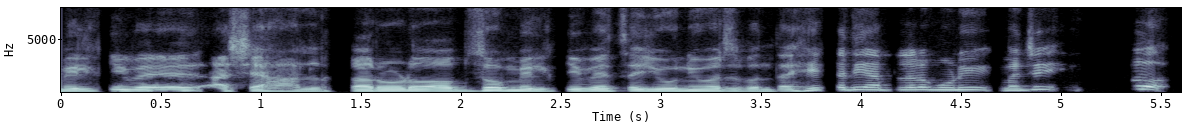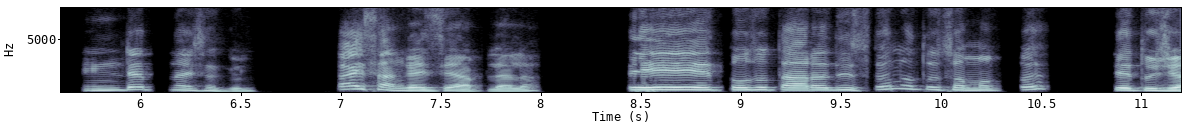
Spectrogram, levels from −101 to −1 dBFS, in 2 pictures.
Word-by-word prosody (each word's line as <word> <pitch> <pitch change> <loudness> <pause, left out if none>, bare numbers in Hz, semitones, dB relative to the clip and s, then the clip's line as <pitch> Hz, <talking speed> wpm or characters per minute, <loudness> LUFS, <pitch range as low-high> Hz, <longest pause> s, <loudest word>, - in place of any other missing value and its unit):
Milky 120 +1 -3
वे 135 +1 +1 0.4
असे 125 +2 -3
ह 110 -3 -5 0.3
करोडो 130 +1 +2
ऑब्झो 120 +4 +1
मिल्की 125 -1 -1
वेच 125 +1 -2
युनिव्हर्स 120 0 0
बनतं. 115 +2 -5
हे 175 +10 -3
कधी 220 +2 -3
आपल्याला 220 +1 -4
कोणी 220 +1 -3
म्हणजे 185 +6 -5
इतकं - - -6 0.3
इन 190 +1 +1
डेप्थ 240 +1 -1
नाही 195 -4 -1
सांगेल. 120 -5 -5 0.4
काय 290 +2 +3
सांगायचंय 150 - +1
आपल्याला? 125 +1 -2 0.5
ते 225 +1 +9
तो 215 -1 +5
जो 225 +1 +3
तारा 200 0 +4
दिसतोय 215 +5 -1
ना 310 - -4
तो 235 - -1
चमकतोय 200 +4 -2 0.4
ते 200 - +7
तुझे 160 -5 +5
150 Hz, 175 wpm, -20 LUFS, -, 0.5 s, ते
